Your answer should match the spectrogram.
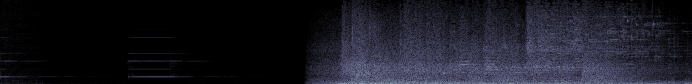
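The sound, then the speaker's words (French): A couple of faint electronic beeps, a moment of silence, then a sudden loud explosion inside an infirmary bursts in and keeps roaring and crackling as scraps of metal are thrown into the entrance. No one speaks. “Une explosion à l'intérieur secoua l'infirmerie, projetant des morceaux de ferraille dans l'entrée.”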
